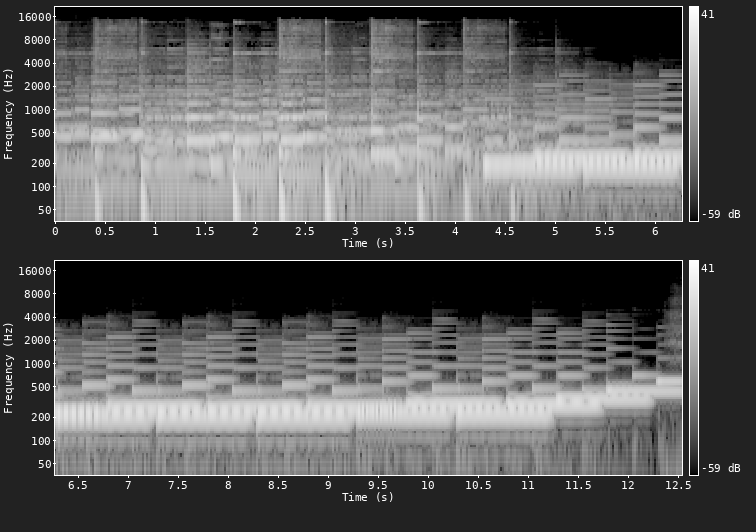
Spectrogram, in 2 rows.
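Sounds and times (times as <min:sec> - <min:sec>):
rising synthesized melodic line from sonified carbon dioxide data: 0:00.0 - 0:12.5
synthesized percussive chordal hits: 0:00.4 - 0:05.6.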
